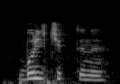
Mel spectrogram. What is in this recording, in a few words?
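"быльчиктыны", Komi, female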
